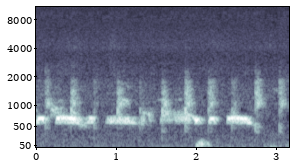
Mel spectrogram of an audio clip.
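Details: Spotted doves answering a lure call: many overlapping, moderately soft hollow coos run together almost without pause, mixed with brief higher notes, plus a short low thump.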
